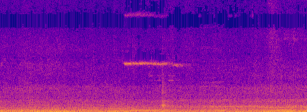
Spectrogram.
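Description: A steady low rumble with a low hum that comes in about two seconds in, and a faint high tone for about a second around the middle.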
